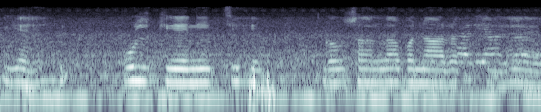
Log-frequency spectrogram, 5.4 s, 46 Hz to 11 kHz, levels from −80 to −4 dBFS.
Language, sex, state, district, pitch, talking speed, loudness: Hindi, female, Haryana, Jhajjar, 95 Hz, 90 wpm, -18 LUFS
